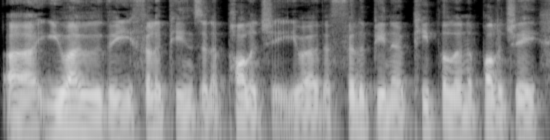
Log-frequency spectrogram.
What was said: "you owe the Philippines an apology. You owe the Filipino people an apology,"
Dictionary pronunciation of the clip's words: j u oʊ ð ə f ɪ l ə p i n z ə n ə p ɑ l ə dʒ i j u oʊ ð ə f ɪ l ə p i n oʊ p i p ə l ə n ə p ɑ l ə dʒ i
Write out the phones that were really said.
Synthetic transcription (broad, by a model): j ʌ oʊ ð ə f ɪ l ə p i n z ə n ə p ɑ l ə dʒ i j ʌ oʊ ð ə f ɪ l ə p i n oʊ p i p ə l ə n ə p ɑ l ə dʒ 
